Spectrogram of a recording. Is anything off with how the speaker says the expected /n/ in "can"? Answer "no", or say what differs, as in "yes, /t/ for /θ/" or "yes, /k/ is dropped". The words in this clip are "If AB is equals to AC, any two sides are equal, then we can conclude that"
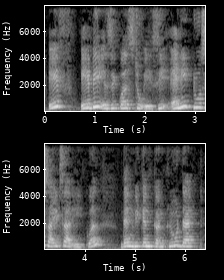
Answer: no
